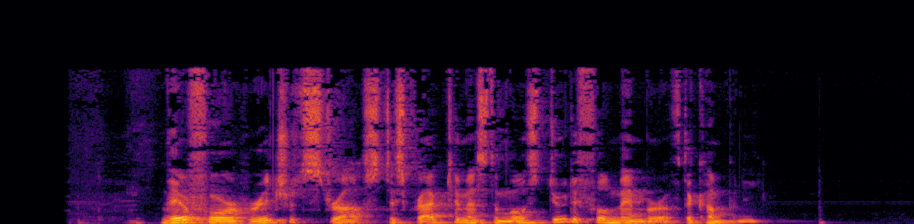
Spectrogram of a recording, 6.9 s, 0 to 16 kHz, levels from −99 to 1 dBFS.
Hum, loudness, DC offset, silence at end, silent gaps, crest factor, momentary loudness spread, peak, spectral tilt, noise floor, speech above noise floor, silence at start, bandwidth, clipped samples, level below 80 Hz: none; -24 LUFS; under 0.1%; 1.15 s; none; 20 dB; 10 LU; -4 dBFS; -5.5 dB/octave; -81 dBFS; 58 dB; 1 s; 11.5 kHz; under 0.1%; -60 dBFS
